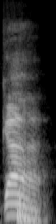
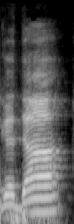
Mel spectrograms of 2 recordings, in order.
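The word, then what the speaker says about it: גד: It's just pronounced God, like God and Da connected. Instead of it being Gadah, it's just God, right?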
